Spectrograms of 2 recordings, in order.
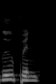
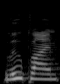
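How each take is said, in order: First: The last syllable has a short vowel like 'pushing'. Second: The last syllable rhymes with 'side'. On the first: The speaker calls it right. "when I changed the pronunciation" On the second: The speaker calls it wrong. "which I was pronouncing lupine"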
